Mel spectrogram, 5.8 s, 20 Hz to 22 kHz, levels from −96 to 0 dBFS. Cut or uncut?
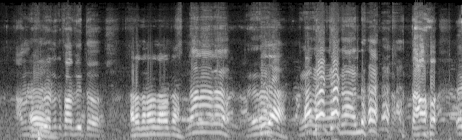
uncut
